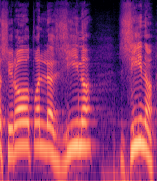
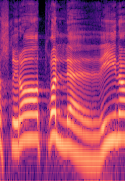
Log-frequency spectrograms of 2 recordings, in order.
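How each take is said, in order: First: الذین with z instead of th, softer; mistaken z reading. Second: Slow الذین with voiced th for ذ; correct dhal. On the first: Teacher quoting the misreading, z in زینا. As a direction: say زینا with a plain z for dhal. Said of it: "پڑھ لیا". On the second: Teacher showing the intended reading, th in الذین. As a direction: stretch صراط الذین, tongue tip on teeth at ذ. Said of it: "پڑھنا تھا". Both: Shown as a demonstration.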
